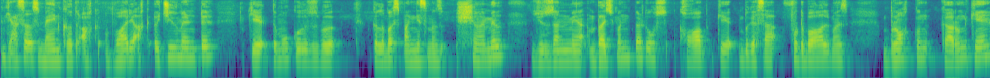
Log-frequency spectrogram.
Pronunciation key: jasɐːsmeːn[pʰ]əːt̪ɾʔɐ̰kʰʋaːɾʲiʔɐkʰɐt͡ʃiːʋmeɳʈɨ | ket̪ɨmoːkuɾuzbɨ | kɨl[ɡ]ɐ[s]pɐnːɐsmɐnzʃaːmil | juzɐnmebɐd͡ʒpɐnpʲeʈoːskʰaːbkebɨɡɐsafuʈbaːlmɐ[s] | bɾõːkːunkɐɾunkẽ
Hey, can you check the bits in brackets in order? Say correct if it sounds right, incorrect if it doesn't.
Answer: incorrect: kʰ, incorrect: b, correct, incorrect: z

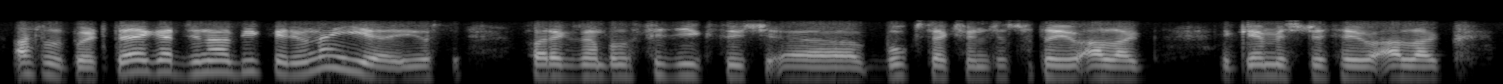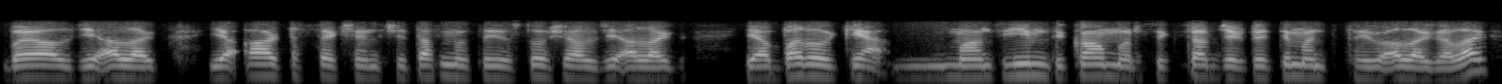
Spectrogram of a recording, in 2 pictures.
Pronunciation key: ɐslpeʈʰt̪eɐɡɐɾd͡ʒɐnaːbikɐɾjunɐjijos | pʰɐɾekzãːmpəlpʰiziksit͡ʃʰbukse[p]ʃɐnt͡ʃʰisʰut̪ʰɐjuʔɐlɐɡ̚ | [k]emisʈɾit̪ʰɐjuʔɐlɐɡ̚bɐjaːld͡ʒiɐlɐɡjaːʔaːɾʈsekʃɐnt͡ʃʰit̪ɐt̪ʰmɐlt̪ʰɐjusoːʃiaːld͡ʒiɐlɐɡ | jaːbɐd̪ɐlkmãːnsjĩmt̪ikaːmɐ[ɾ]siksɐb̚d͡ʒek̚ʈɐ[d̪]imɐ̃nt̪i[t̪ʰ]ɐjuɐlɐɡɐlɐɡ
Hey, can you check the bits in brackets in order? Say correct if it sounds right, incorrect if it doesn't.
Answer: incorrect: k, correct, correct, incorrect: t̪, correct

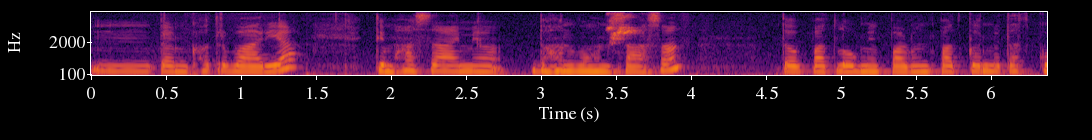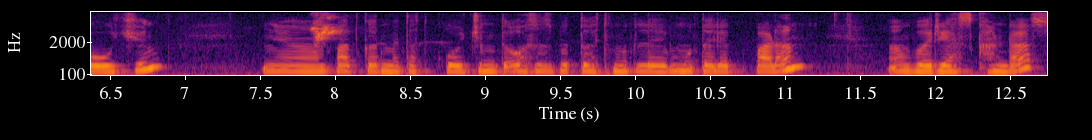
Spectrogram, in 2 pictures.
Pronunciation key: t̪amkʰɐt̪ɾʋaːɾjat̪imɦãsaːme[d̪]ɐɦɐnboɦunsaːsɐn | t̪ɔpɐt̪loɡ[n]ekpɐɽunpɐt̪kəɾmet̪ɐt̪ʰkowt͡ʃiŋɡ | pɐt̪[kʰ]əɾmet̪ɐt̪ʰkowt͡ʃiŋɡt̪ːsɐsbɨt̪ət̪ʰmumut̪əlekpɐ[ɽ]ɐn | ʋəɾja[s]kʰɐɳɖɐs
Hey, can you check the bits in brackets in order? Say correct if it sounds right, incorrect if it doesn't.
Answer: correct, incorrect: m, incorrect: k, correct, correct

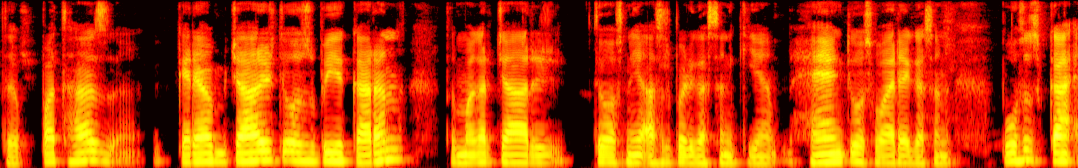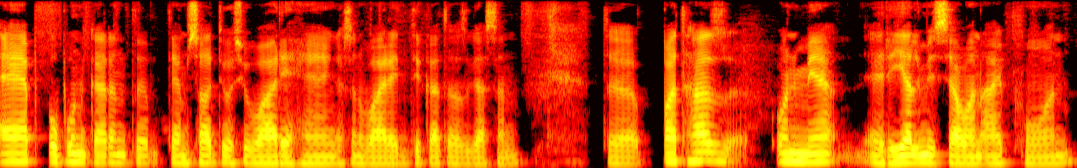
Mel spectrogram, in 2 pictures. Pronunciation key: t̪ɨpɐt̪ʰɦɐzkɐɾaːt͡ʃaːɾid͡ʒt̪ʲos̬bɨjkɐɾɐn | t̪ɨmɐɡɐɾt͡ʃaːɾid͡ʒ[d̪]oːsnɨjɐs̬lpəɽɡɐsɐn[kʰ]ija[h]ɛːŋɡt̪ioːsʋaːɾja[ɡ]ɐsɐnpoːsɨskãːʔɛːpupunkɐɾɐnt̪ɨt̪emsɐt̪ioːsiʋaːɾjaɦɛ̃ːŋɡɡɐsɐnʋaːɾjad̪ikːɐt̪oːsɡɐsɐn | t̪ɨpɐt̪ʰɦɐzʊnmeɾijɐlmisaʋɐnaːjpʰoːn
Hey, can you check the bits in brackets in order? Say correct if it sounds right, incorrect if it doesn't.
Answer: incorrect: t̪, incorrect: k, correct, correct

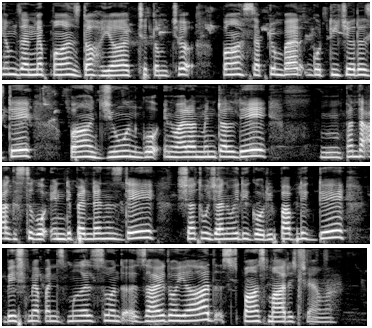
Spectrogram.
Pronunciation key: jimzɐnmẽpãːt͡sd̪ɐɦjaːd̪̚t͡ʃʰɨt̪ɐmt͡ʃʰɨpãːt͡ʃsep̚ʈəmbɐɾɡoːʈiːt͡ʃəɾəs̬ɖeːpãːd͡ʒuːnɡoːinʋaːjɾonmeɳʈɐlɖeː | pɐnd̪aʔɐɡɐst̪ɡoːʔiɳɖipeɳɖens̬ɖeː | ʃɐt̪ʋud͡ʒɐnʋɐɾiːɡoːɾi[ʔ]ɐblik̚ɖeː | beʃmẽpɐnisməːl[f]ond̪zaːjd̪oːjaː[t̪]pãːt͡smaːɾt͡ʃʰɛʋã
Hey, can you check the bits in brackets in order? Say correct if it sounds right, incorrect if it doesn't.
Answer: incorrect: p, incorrect: s, incorrect: d̪

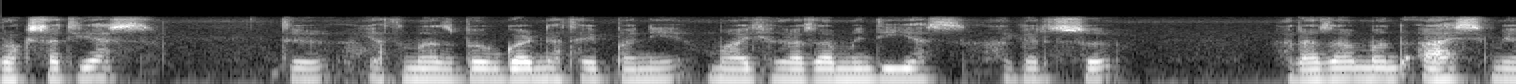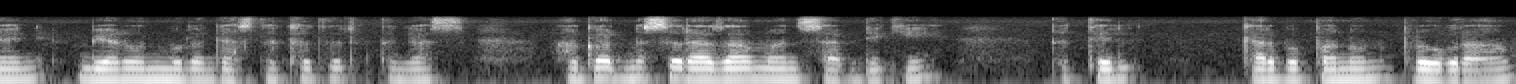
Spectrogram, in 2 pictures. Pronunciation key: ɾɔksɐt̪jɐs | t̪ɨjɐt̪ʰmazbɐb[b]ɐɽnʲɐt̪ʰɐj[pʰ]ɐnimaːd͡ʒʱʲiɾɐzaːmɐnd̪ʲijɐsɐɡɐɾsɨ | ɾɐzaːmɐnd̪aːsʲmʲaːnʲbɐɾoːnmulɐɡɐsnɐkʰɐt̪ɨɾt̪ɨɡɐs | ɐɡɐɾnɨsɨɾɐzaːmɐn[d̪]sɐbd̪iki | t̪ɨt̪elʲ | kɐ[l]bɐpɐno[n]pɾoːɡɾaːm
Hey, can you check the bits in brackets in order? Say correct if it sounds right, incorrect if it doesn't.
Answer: incorrect: ɡ, incorrect: p, correct, incorrect: ɾ, correct

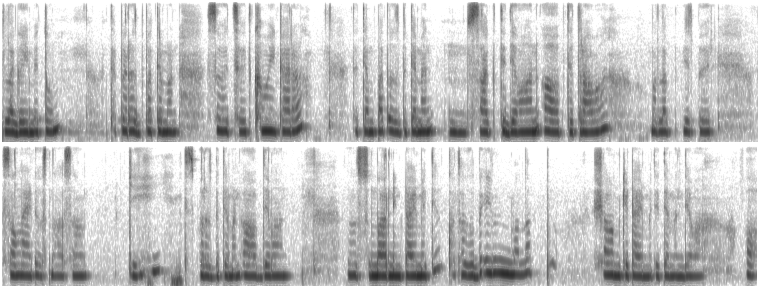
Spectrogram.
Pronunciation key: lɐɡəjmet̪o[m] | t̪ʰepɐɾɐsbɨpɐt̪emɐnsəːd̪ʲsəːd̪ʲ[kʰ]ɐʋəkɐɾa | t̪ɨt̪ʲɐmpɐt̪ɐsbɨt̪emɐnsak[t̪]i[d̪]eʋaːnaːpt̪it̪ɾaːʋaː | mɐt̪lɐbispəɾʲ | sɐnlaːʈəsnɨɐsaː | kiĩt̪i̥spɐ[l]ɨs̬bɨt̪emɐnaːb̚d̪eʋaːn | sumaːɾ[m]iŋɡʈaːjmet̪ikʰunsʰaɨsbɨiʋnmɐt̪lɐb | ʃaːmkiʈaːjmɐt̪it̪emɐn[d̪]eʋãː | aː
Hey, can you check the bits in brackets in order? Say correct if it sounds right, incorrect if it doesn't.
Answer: correct, correct, correct, correct, incorrect: ɾ, incorrect: n, correct

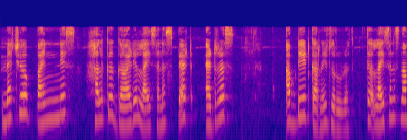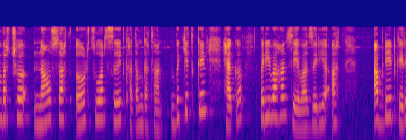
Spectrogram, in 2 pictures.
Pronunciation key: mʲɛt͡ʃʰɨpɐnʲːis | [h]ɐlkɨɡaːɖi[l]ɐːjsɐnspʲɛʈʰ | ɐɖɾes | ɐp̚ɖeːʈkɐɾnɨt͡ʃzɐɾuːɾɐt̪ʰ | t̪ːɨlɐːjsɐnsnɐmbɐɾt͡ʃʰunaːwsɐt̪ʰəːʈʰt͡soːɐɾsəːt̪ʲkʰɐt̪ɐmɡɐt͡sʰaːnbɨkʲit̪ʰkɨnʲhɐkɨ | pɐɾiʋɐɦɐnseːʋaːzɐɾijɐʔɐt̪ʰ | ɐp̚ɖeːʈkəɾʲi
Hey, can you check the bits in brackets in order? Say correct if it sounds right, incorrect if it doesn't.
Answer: correct, correct

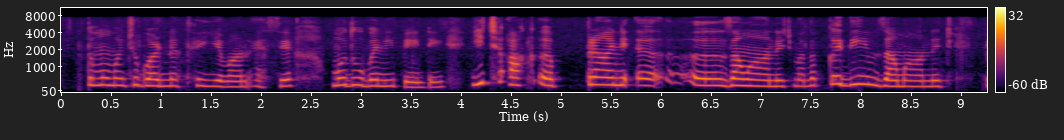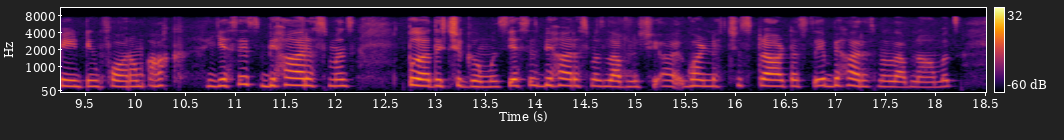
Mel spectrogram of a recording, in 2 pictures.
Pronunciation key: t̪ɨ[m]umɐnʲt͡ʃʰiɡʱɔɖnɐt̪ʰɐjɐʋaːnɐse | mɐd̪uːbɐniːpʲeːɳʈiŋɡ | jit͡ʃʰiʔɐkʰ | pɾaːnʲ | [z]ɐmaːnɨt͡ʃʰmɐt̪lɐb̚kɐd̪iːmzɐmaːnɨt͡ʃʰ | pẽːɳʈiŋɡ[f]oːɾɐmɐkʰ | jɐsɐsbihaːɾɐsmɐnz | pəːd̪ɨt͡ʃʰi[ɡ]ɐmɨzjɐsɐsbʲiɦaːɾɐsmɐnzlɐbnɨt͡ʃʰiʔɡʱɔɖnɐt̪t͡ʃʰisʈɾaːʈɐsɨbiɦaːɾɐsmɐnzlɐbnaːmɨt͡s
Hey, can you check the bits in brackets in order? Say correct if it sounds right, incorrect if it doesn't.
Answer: correct, correct, correct, correct

